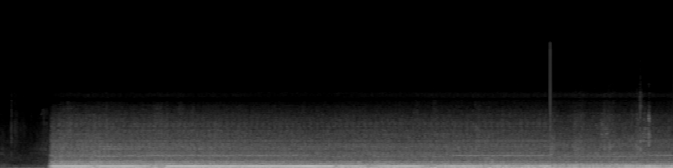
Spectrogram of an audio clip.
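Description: Combine harvester running steadily, starting suddenly about a second in, with a steady hum over the machinery noise that drops slightly in pitch near the end.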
